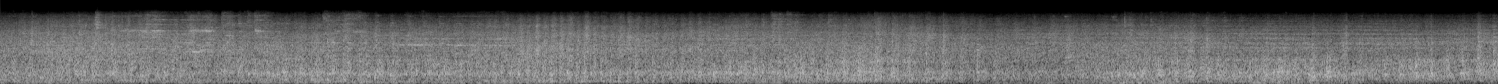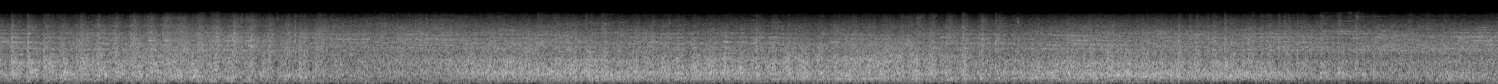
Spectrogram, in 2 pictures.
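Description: Freight cars of a long Conrail train rolling steadily past at close range: a continuous, even noise of steel wheels on rail.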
